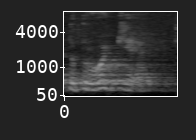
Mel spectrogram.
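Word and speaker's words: De Bruyckere: But first, I want to start with you, because you've had the longest association with Belinda de Bruyckeer. Is that how you pronounce her name? – It's quite difficult because it's Flemish. It's Belinda de Bruyckeer.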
